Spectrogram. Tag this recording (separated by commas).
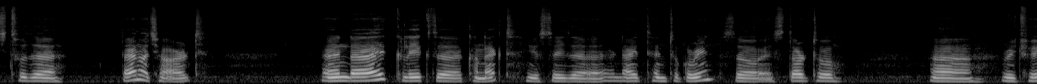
Speech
